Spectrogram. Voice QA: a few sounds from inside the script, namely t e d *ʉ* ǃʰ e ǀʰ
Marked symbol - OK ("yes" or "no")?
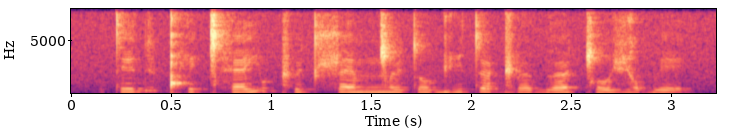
yes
